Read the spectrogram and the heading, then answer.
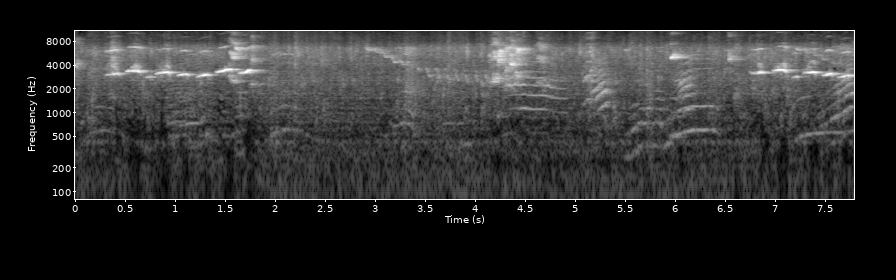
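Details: Blue-and-white flycatcher in lively full song, used to train other birds: high, thin whistled strands that waver and slur, broken by a pause and mixed with lower chirps and rising notes, before the whistling returns.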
